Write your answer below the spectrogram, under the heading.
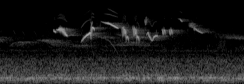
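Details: The first song of the season from a Japanese bush warbler: a quick run of high, bright, slurred notes rising and falling for about a second and a half, over a faint low hum.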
